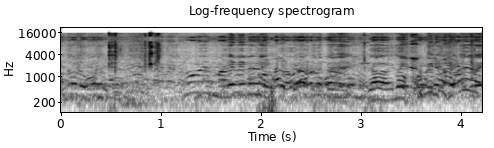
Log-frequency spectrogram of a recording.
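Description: Outdoor crowd chatter: many voices talking over one another, with a couple of brief sharp clicks about half a second and a second in.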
